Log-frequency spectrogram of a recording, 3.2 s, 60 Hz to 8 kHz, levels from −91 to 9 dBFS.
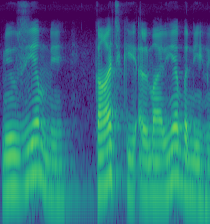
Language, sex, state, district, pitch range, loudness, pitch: Hindi, male, Uttar Pradesh, Lucknow, 115-150 Hz, -20 LUFS, 125 Hz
